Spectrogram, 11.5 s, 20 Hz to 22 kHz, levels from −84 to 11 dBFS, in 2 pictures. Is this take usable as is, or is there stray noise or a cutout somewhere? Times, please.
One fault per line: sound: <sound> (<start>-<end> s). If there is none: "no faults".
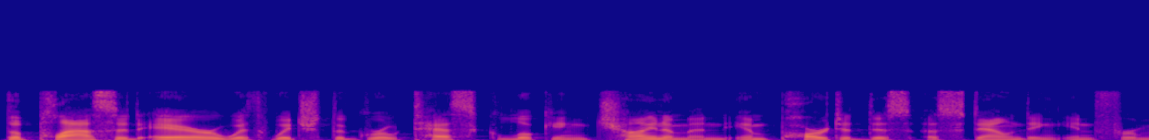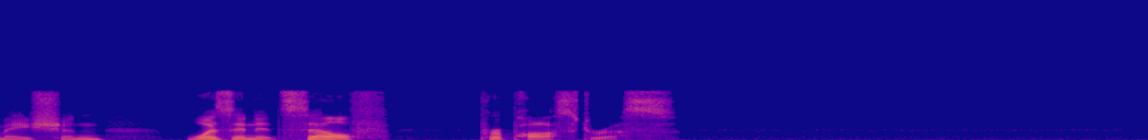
no faults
